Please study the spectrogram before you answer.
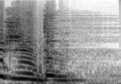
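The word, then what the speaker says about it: rhythm: एच जो है वो साइलेंट ही है। इसीलिए हमें शांति से कहना है रिदमम।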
